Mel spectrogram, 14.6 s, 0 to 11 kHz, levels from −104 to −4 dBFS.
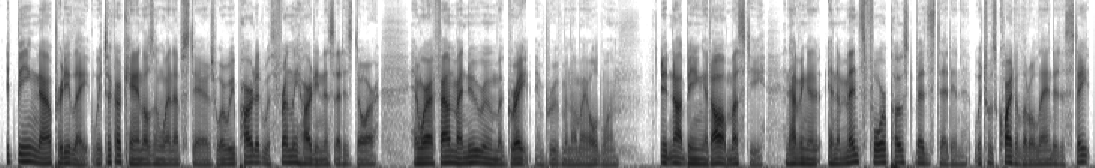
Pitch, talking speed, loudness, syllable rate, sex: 95 Hz, 235 wpm, -20 LUFS, 6.2 syllables/s, male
